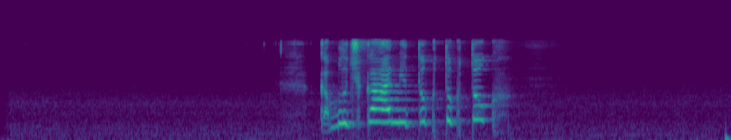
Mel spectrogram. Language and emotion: Russian, positive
